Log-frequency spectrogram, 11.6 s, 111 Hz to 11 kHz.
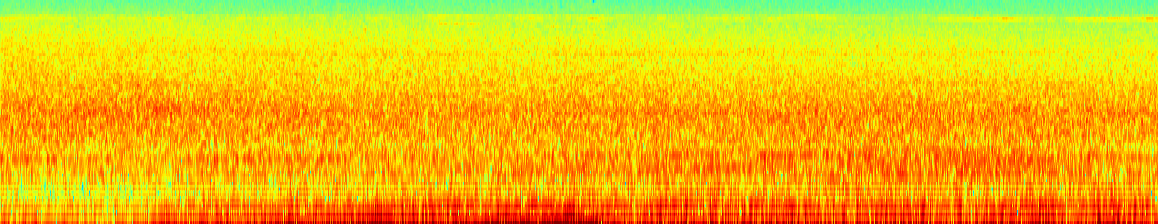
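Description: Low rumble of an approaching EP20 electric locomotive and its passenger train, mixed with wind buffeting the microphone; it swells a few seconds in and eases off again.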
